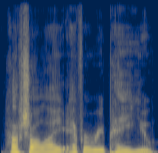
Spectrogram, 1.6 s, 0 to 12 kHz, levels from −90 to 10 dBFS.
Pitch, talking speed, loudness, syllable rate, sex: 155 Hz, 225 wpm, -17 LUFS, 5.8 syllables/s, male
